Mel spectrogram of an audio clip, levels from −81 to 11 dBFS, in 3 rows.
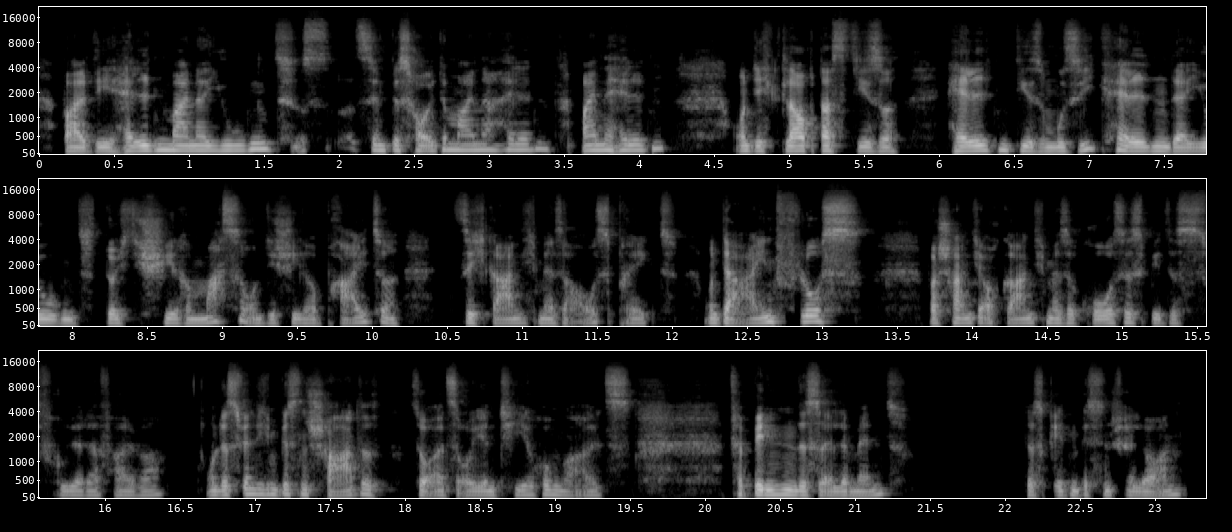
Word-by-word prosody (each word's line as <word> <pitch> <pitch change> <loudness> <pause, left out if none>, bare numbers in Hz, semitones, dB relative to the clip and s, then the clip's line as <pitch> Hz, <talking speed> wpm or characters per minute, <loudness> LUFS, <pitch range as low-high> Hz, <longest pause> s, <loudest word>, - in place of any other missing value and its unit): weil - - +5
die 105 -1 +1
Helden 125 +3 +5
meiner 125 -1 +5
Jugend 125 +6 +1
s - - -8
sind 130 -6 -1
bis 130 -1 0
heute 120 +4 +1
meine 135 0 0
Helden 140 +2 -3 0.2
meine 130 +1 +4
Helden 135 +7 -1 0.4
und 120 -1 +1
ich 115 +1 -1
glaube, 120 0 +8
dass 120 0 +5
diese 105 -1 -1 0.3
Helden, 125 +3 +5
diese 110 -5 0
Musikhelden 115 - +3
der 105 -1 +4
Jugend 100 -1 -1
durch 110 0 0
die - - -8
schiere 110 -2 0
Masse 105 +3 -1
und 105 0 -7
die 105 - -5
schiere 105 -2 -4
Breite 120 +1 -4 0.3
sich - - -2
gar - - -1
nicht 110 0 -8
mehr 105 -1 -2
so - - -8
ausprägt - - -9
und - - -3
der - - +4
Einfluss 140 +6 +2 0.4
wahrscheinlich 115 -1 0
auch - - -4
gar 100 +2 -2
nicht 115 +1 -6
mehr 110 - -1
so 110 0 -4
groß 110 +1 -2
ist, 120 -2 -4
wie 110 - -3
das 100 - -4
früher 110 -1 -6
der 105 -1 -7
Fall 105 0 -9
war 110 +4 -10 0.2
und 110 - -2
das 115 - +3
finde 135 -2 +1
ich - - -3
'n - - 0
bisschen 125 -1 -1
schade, - - -1 0.2
so - - 0
als - - -3
Orientierung, 110 +1 -4
als 105 0 -6 0.6
verbindendes 120 -3 +5
Element. 105 +4 -3 0.8
Das - - -4
geht 110 0 -5
'n 110 - -1
bisschen 110 -1 -6
verloren. 105 +3 -4
115 Hz, 185 wpm, -26 LUFS, 105-125 Hz, 0.8 s, glaube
